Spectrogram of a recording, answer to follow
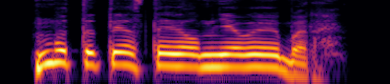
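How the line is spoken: Heavy sigh. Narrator (Russian): тяжело вздохнул Макс

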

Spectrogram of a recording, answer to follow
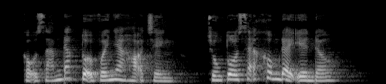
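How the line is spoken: Angry old man. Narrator (Vietnamese): Ông lão tức giận nói

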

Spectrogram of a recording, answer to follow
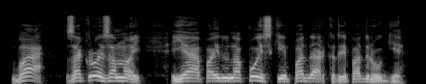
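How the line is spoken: Shouted. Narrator (Russian): Выкрикнул

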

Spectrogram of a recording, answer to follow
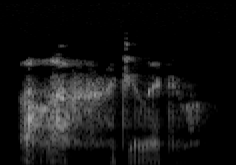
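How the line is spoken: Quiet. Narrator (Russian): сказал он тихо

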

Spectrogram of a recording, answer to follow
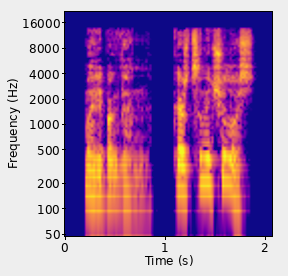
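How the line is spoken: Frightened. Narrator (Russian): сказала, испуганно раскрытыми глазами

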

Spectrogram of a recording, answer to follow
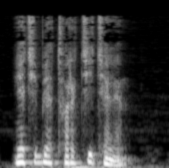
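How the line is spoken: Quiet. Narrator (Russian): тихо сказал Джуд

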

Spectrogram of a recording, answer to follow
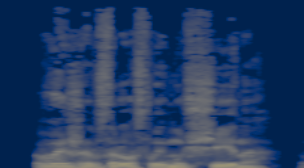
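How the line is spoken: Sigh. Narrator (Russian): вздохнул он

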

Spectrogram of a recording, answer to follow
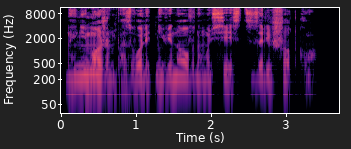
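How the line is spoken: Solemn declaration. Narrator (Russian): торжественно заявил

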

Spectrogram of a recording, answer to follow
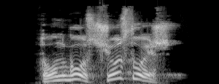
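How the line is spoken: Hoarse bass goblin. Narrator (Russian): Хриплым басом осведомился гоблин

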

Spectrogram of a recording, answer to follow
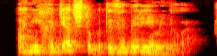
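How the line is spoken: Whisper. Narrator (Russian): шепнул Ю

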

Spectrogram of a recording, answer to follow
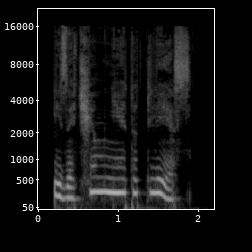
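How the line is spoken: Whisper. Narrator (Russian): прошептала Ива

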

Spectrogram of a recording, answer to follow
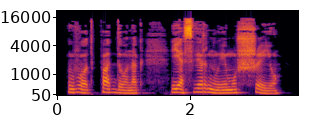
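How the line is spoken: Irritated growl. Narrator (Russian): рыкнул он в раздражении

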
